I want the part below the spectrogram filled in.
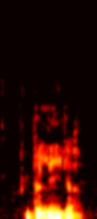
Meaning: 1. To besiege; to surround with troops 2. To vex, harass, or beset 3. To exhaust
- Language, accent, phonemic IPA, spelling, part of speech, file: English, Southern England, /bɪˈliː.ɡə/, beleaguer, verb, LL-Q1860 (eng)-beleaguer.wav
